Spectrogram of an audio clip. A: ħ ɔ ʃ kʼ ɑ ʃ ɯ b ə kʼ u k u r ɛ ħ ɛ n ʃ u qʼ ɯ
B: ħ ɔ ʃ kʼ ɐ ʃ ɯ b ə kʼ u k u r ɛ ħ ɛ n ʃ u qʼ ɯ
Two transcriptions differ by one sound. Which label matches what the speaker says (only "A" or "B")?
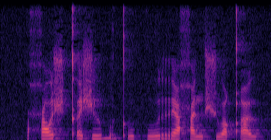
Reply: B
